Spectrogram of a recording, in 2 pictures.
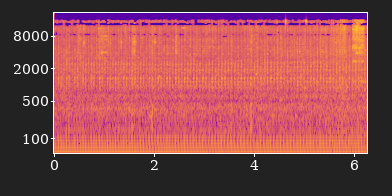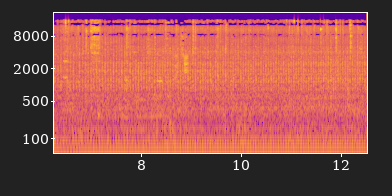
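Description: Crawler tractor's engine running steadily under load as it drives along a vineyard row, heard close up from the driver's seat.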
